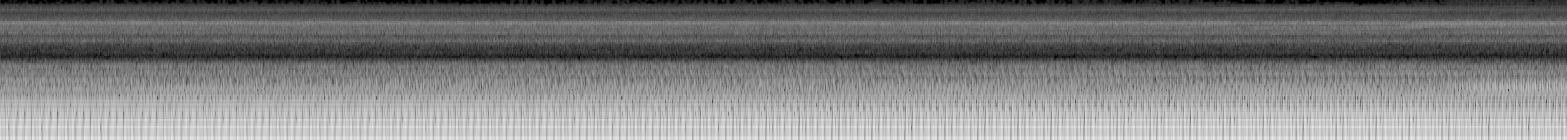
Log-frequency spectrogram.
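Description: Steady low buzzing hum of a nebulizer compressor running continuously.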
